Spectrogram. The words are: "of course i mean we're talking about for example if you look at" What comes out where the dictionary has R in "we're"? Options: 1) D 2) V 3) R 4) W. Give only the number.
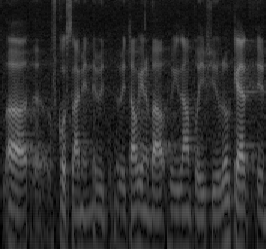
4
